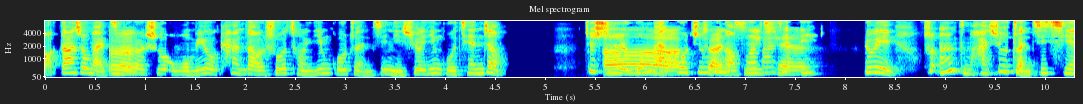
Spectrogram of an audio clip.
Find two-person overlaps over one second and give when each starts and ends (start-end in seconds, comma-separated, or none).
5.6-7.7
